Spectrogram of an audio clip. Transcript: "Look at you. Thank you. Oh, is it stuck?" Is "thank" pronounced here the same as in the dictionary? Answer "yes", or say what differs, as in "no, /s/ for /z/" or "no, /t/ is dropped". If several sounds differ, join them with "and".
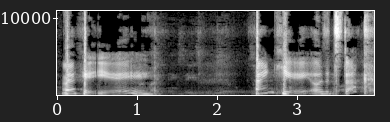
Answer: yes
